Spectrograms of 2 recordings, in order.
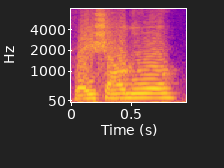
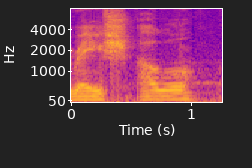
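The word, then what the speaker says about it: Ra's al Ghul: It's used, as far as I'm concerned, it's probably Raish Al Ghul. I'm pretty sure, but Raz Al Ghul is like the same thing, but it's not.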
